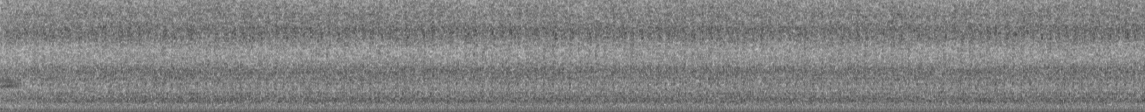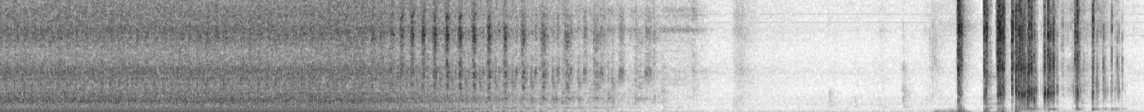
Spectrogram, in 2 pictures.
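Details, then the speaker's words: Briggs & Stratton-powered Craftsman lawn mower that did not run, now running after repair (intake gasket still to be remade): fires up easily, steady even single-cylinder beat of about four pulses a second, winds down smoothly at shutdown. "Yeah, this thing fires up really easy now. Really really easy."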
